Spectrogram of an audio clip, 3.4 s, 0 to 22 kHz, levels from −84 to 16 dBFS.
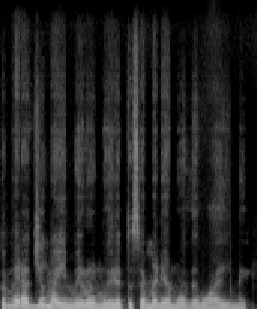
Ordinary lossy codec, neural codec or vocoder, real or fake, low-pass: none; codec, 44.1 kHz, 2.6 kbps, DAC; fake; none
